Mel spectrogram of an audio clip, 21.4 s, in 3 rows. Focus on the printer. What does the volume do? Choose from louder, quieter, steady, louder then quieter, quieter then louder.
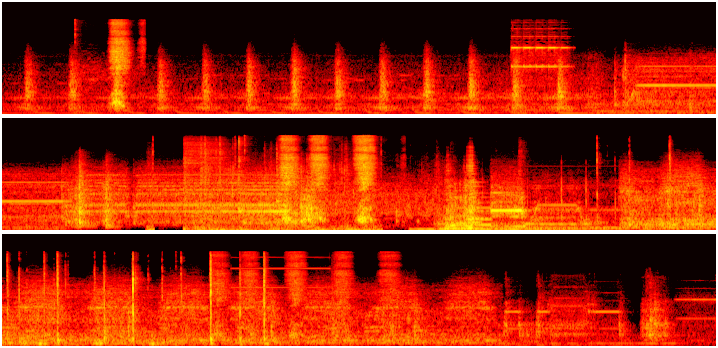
louder then quieter.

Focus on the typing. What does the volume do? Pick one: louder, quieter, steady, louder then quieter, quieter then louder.
quieter then louder.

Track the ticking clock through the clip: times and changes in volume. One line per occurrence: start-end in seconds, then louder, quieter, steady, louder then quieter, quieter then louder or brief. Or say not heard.
not heard.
